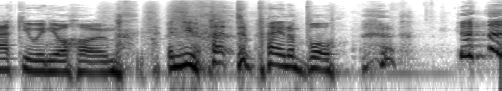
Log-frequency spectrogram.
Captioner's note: cracks up profusely; giggles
